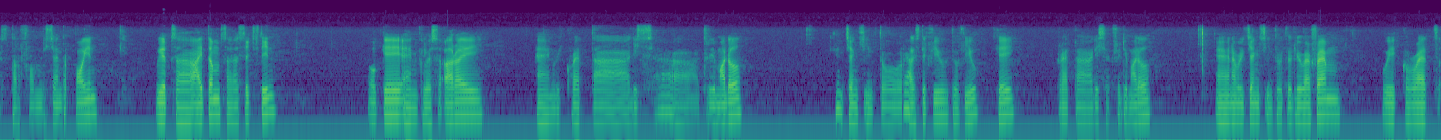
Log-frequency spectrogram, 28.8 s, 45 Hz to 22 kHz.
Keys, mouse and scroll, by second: 0.2-1.5 scroll up 1, 1.5 click, 2.1-2.7 scroll down 1, 2.7 middle click, 5.1-6.3 typing, 7.4 click, 11.2 middle click, 13.0 middle click, 16.1 middle click, 17.4 click, 21.2 shift+middle click, 24.8 click, 26.9 middle click, 27.6-28.8 scroll up 1.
